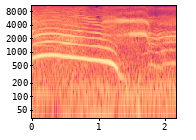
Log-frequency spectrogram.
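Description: A loud drawn-out note from a child's paper party horn that falls away after about a second, followed by a short shrill squeal, among shouting children.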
